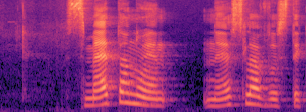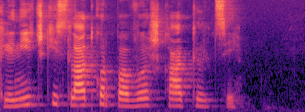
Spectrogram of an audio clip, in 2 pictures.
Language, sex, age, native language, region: Slovenian, female, 30-49, Slovenian, Drava region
